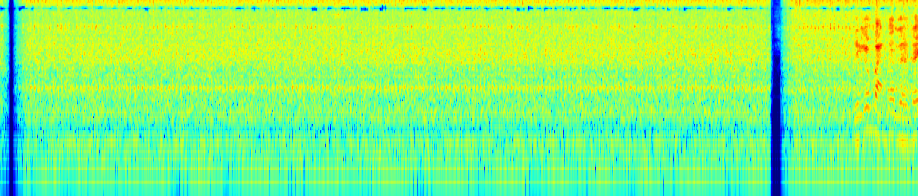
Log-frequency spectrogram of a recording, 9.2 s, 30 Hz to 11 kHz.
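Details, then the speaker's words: Mighty EX8 truck, after replacing the SCV valve: heavy deep idle with clear uneven low knocking about three to four beats a second; engine to be dismantled, suspected internal fault. "sau khi thay van scv rồi và các bạn có thể nghe thấy cái tiếng gõ của động cơ rất là rõ ha"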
